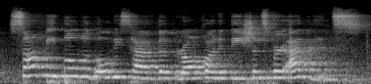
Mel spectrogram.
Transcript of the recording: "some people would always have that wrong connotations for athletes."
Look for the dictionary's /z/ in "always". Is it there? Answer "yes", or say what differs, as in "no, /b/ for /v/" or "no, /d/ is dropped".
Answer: no, /s/ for /z/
